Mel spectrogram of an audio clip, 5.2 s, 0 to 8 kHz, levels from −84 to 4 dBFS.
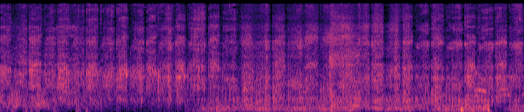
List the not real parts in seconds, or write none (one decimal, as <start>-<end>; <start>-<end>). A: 2.4-4.1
